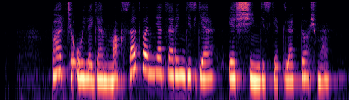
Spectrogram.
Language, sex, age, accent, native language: Uzbek, female, 18-24, Buxoro, Uzbek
